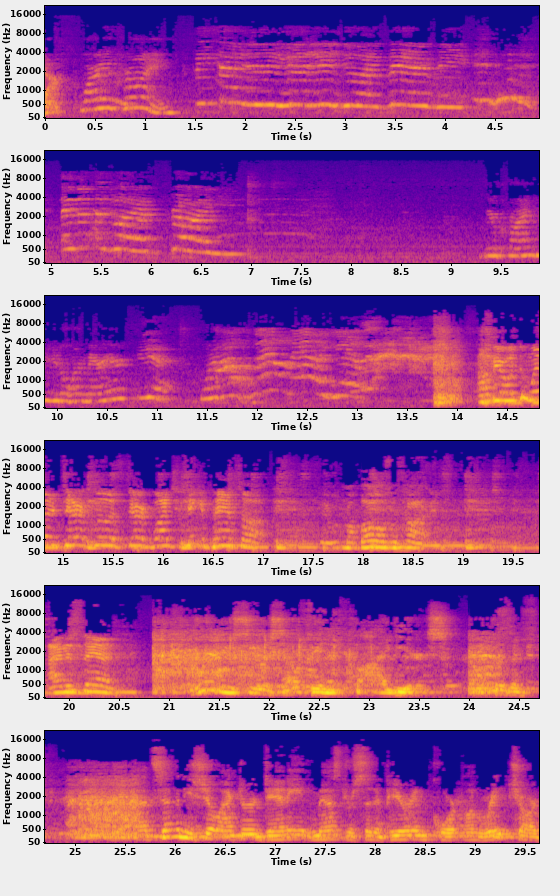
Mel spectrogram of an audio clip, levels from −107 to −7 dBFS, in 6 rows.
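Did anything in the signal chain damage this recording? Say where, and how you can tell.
No, nothing audible points to damage at any stage of the signal chain, and the signal holds steady and continuous throughout.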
